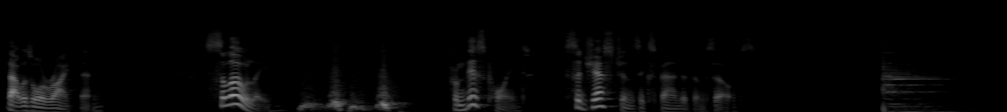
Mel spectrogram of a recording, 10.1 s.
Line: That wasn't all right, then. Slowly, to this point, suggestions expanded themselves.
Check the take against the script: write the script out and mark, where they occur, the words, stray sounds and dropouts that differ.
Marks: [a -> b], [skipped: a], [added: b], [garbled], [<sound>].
That [wasn't -> was] all right, then. Slowly, [whoosh] [to -> from] this point, suggestions expanded themselves. [thud]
